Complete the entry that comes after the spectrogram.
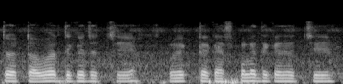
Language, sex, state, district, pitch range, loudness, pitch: Bengali, male, Assam, Hailakandi, 145-150 Hz, -15 LUFS, 145 Hz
